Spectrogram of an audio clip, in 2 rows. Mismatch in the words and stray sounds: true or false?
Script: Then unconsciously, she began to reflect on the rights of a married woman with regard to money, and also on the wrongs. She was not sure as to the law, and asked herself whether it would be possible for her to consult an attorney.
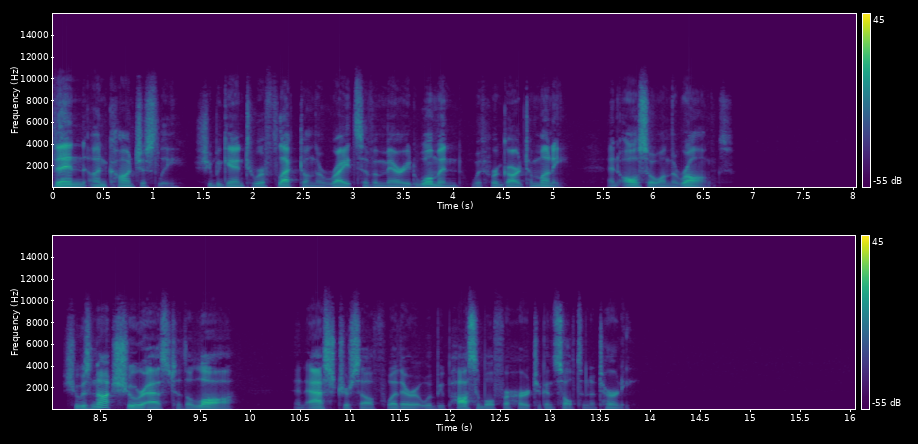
false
